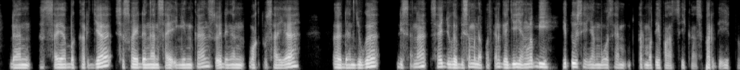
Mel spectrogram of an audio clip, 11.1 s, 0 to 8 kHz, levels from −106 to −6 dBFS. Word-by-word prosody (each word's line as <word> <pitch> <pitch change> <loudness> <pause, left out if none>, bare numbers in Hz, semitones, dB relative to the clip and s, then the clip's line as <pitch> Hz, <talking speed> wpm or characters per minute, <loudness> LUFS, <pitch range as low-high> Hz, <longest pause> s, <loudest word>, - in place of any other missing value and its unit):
dan 115 0 +2 0.2
saya 125 0 +1
bekerja 135 - +2
sesuai 125 -2 +1
dengan 120 0 +4
saya 115 -1 0
inginkan 120 +7 -1
sesuai 165 - 0
dengan 115 +1 +1 0.2
waktu 115 -1 -7
saya, 115 +5 +1 0.7
eee, 115 -2 +4
dan 115 0 0
juga 140 +9 +4 0.3
di 120 - -3
sana 150 +6 -1
saya 150 0 0
juga 125 -2 +4
bisa 120 +4 -5
mendapatkan 130 +2 -2
gaji 125 +2 +4
yang 125 - 0
lebih 140 -2 +3 0.2
gitu 145 0 +5
sih, 130 - -10
yang 115 0 -3
membuat 115 0 -4
saya 115 -1 -8 0.3
termotivasi, 110 -3 -6
Kak, - - -17
seperti - - -5
itu. - - -28
120 Hz, 175 wpm, -24 LUFS, 115-135 Hz, 0.7 s, gitu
